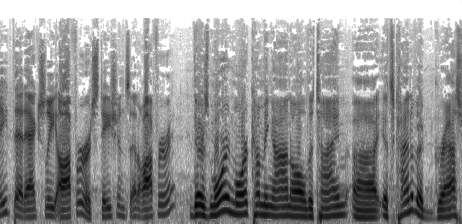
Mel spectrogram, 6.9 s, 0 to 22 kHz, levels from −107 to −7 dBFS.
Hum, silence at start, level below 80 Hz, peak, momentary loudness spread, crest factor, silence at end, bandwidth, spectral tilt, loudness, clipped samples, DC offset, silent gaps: none; 0 s; -42 dBFS; -2 dBFS; 9 LU; 12 dB; 0 s; 14.5 kHz; -6.5 dB/octave; -15 LUFS; under 0.1%; under 0.1%; none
